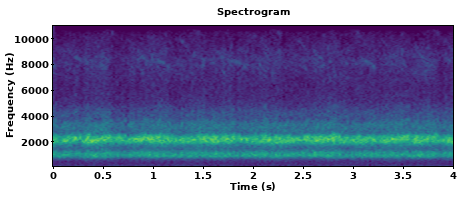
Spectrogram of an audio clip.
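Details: Frog chorus from a pond in a horse pasture, recorded with a Zoom recorder: a continuous, shimmering wall of overlapping trills in two pitched layers, even in loudness, with no other sounds standing out.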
